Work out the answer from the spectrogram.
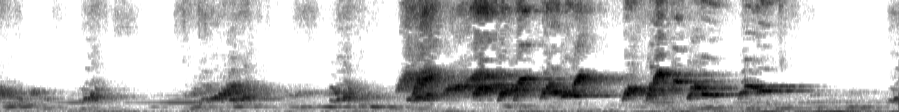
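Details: Red-whiskered bulbul starting with soft, scattered chirps, then breaking into a loud, rich, tumbling warble of rapid notes lasting over two seconds.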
